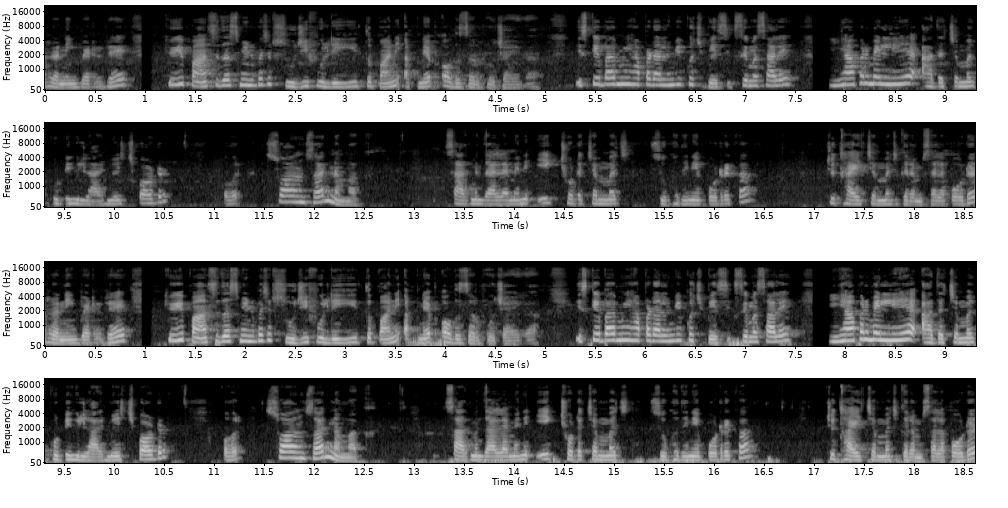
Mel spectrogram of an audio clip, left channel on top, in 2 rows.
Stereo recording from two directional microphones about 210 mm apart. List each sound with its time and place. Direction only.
0.0 s a woman's voice: 30° right (ahead or behind)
